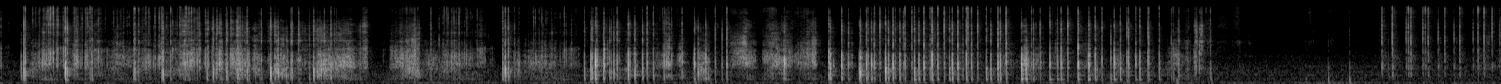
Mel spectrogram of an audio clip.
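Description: Long nails rapidly tap and scratch the surface of a yellow hard plastic frisbee with a hollow underside, held upright. The result is a dense, bright, crackly stream of quick clicks and scraping rustle. It thins to a few sparse taps near the end before picking up again.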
